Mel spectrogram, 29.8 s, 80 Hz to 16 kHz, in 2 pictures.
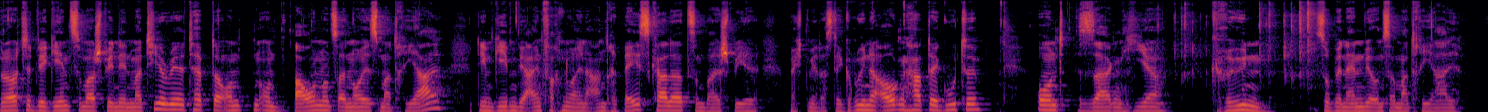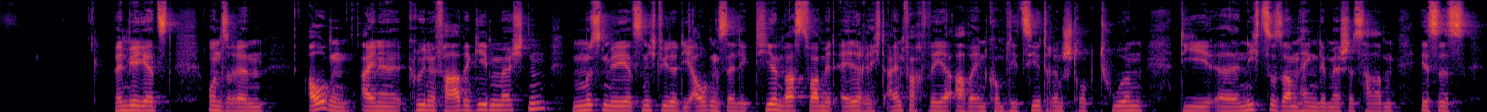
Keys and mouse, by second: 0.0 click, 3.0 drag, 5.1 click, 10.7 click, 10.8-15.4 drag, 18.4 click, 18.7 middle click, 20.1 click.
